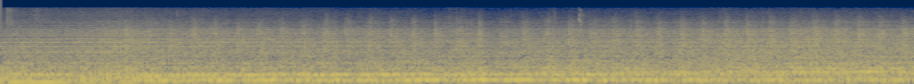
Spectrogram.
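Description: Music plays loudly through loudspeakers in a large hall.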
